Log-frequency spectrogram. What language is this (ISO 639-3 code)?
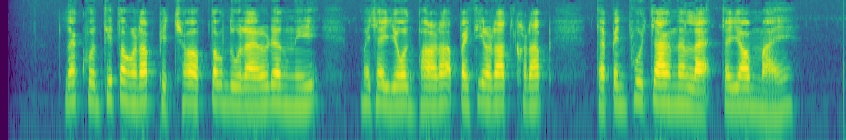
tha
